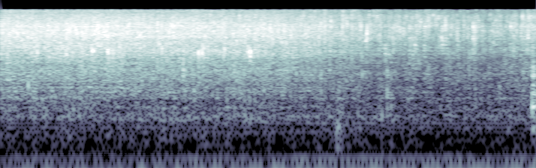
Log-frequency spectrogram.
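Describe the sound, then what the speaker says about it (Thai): Pieces of tilapia deep frying in hot oil give a loud, continuous crackling sizzle with dense popping, steady and close with no voices. "เดี๋ยวผมขอทอดส่วนนี้สักครู่หนึ่งเดี๋ยวพอมาเหลืองกรอบได้ที่แล้ว"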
